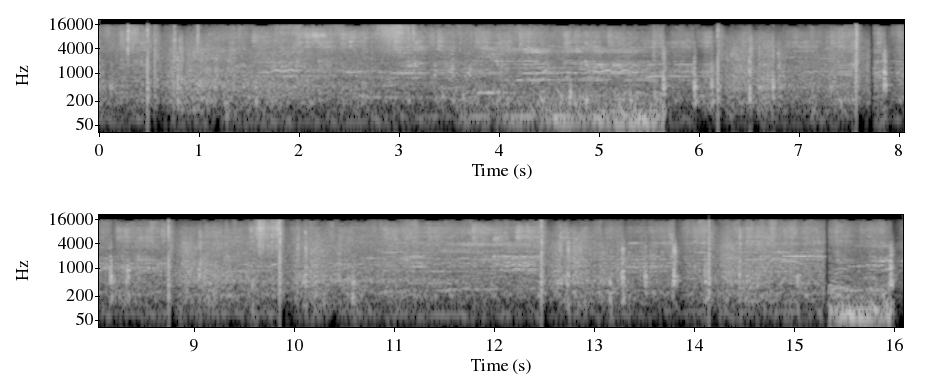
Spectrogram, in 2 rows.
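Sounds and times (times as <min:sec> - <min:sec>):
firework shells bursting: 0:00.0 - 0:11.2.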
